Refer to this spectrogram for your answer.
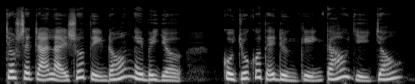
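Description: A woman's voice: fairly high pitch, lively intonation, brisk, dark tone, no room sound, clean studio sound. A woman voicing a young female model who pleads, stammers and sobs. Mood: pleading tearful.

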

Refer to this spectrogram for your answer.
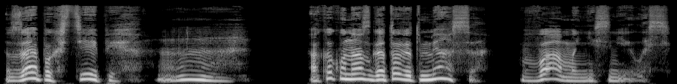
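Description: A woman playing a bossy orc girl, blunt and loud, barks orders, dry close recording. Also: mid-range voice, measured pace, dry recording, natural voice. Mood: boastful. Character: bold, brash young orc woman, chieftain's daughter.

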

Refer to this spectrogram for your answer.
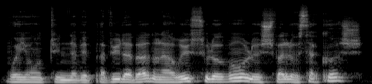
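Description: A man's voice: medium pitch, moderate pace, dark tone, natural voice. A man voicing a bold, swaggering middle-aged musketeer captain who barks commands and exclamations in a storybook reading. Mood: commanding, jubilant. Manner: exclamatory, commanding, swears "mordieu".

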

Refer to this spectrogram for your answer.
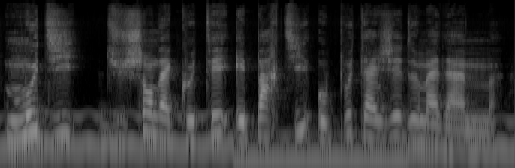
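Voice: mid-range voice, lively intonation, normal speed, music in the background. A voice declaiming absurd rambling verse. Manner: rambling, absurd, half-sung poetic declaiming. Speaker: participant reading on an event radio. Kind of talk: reading surreal poetic text. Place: makeshift radio at a summer gathering.

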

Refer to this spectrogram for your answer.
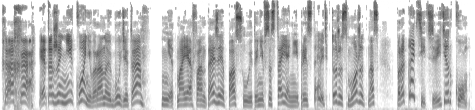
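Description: A woman voicing a grumpy male dragon head with a hoarse, wheezy voice that breaks into coughs. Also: mid-range voice, big pitch swings, normal speed, no room sound, clean studio sound, lightly acted. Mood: grumbling.

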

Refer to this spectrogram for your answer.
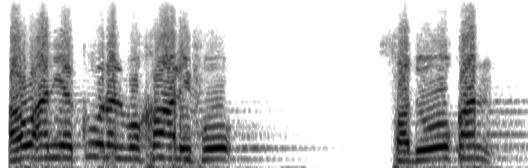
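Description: A male scholar giving a slow, deliberate classroom lesson on hadith terminology, repeating phrases so students can write them down. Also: extremely high pitch, fairly even intonation, sharp tone, in a large hall, rough recording. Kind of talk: slow classroom lecture with repetition for dictation.

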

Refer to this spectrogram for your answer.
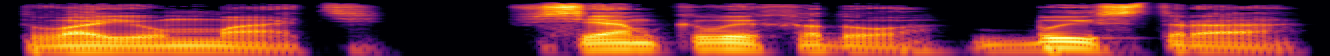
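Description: A cruel bandit boss snarls threats and barks orders to his men, as a male audiobook reader puts him on. The voice stays deep and gravelly, pushed louder and higher than the reader's own. It is dry and close, with no room around it. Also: measured pace, no echo, exaggerated voice. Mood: barking orders. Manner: menacing and shouting orders.

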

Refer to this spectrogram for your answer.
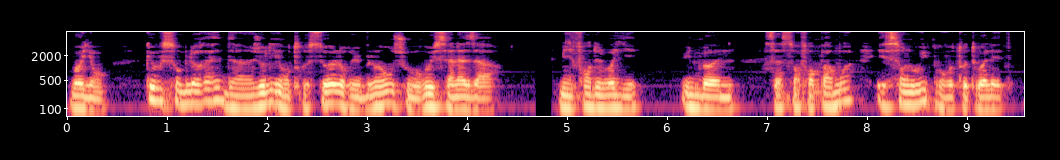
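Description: A man's voice: lowish voice, unhurried, warm tone, slightly rough. A man voicing an old, lecherous male office chief in a storybook, jovial and patronizing. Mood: boastful.

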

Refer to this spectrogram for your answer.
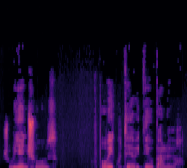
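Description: A man, a hypnotherapist leading a relaxation session in a deliberate, soothing, breathy voice with pauses. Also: mid-range voice, warm tone, no echo. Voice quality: breathy, husky, at times near whisper.

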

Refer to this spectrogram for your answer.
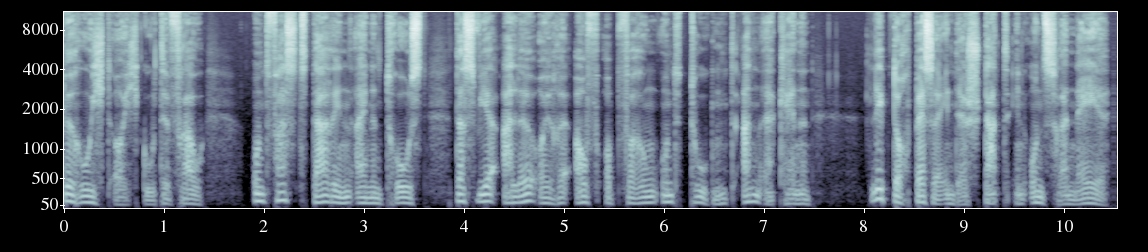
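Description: A man reading a radio story, voicing a stern, dignified church dean who speaks in a grave, measured way. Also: mid-range voice, expressive, warm tone, slightly rough, dry recording, clean studio sound.

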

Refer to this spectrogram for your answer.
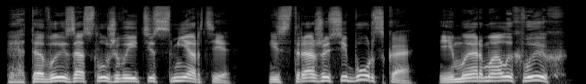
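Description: A man voicing a cowardly merchant turned into a bone-armored undead monster, talking in a shrill, pleading, desperate way in an audiobook. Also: animated, unhurried, no room sound, studio quality. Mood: bitter accusing. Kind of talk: audiobook narration.

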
